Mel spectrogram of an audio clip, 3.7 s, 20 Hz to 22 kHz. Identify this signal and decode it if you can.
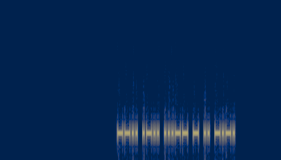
Morse code, heard as a keyed tone, about 53 wpm, 700 Hz. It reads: ZL3TIC
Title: DXCC-100 Call Signs - 6 Characters - Repeated 2x - 50wpm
